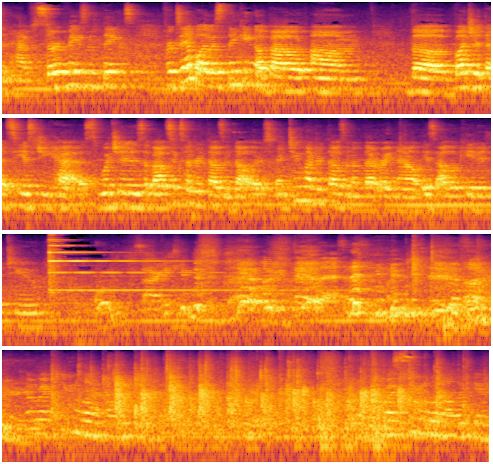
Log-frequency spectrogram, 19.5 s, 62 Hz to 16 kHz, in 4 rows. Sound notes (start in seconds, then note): 10.2 loud ding from a bell; 11.8 laughing out of surprise at loudness of the bell; 15.0 scattered clapping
